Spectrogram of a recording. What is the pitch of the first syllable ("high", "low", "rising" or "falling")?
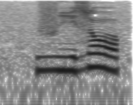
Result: low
